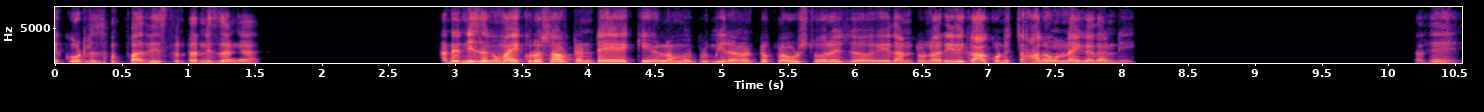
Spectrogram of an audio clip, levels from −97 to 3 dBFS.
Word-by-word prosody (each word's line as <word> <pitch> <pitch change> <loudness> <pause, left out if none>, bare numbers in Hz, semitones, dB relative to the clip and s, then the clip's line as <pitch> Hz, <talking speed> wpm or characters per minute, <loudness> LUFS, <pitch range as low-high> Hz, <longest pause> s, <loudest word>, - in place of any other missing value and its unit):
వేల 190 - 0
కోట్లు 195 -1 0
సంపాదిస్తుంటారు 155 -2 -1
నిజంగా? 145 +1 -2 1.4
అంటే 230 - +5
నిజంగా 210 +2 +3
మైక్రోసాఫ్టంటే 210 +4 +3 0.3
కేవలం 200 +1 0
ఇప్పుడు 180 -2 -9
మీరన్నట్టు 180 +3 -1
క్లౌడ్ 170 +2 0
స్టోరేజ్ 180 -1 -3 0.2
ఏది 150 - -1
అంటున్నారు. 145 -2 -4
ఇది 180 - +1
కాకుండా 230 +4 +2
చాలా 210 +4 0
ఉన్నాయి 190 -7 -1
గదండీ! 105 -5 -6 2.2
అదే. 195 0 -8
180 Hz, 115 wpm, -23 LUFS, 160-205 Hz, 2.2 s, అంటే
